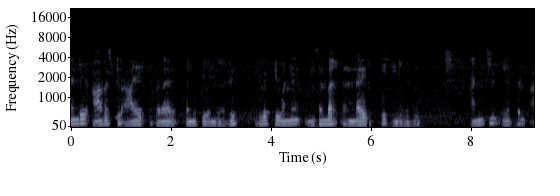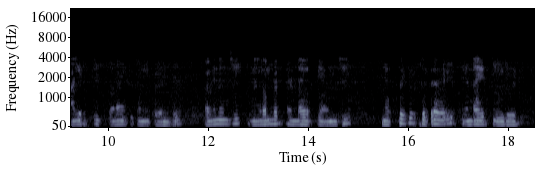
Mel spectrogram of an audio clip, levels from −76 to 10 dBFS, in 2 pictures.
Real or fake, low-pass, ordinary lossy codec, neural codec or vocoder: fake; 5.4 kHz; none; codec, 32 kHz, 1.9 kbps, SNAC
